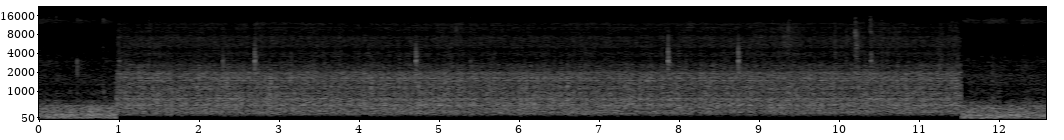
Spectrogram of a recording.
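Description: A steam iron hisses softly as it glides over fabric.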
